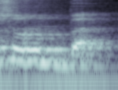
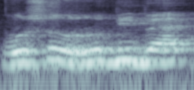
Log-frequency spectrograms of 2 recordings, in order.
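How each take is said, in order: First: The identical consonants merge into one doubled consonant. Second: The two identical consonants are pronounced separately. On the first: This is the changed, contracted form. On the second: This is the original underlying form.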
